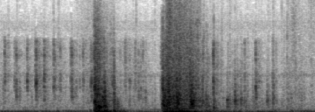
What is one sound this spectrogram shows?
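Wooden boards crack and splinter with loud crashes.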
